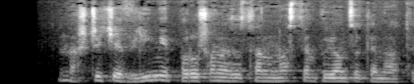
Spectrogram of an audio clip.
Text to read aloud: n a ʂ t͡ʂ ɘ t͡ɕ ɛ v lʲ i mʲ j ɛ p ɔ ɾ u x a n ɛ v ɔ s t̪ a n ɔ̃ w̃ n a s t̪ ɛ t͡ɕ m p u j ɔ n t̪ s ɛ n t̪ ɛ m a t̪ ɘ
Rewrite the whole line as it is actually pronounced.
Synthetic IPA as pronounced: n a ʂ t͡ʂ ɘ t͡ɕ ɛ v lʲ i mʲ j ɛ p ɔ ɾ u ʂ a n ɛ z ɔ s t̪ a n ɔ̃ w̃ n a s t̪ ɛ m p u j ɔ n t̪ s ɛ t̪ ɛ m a t̪ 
